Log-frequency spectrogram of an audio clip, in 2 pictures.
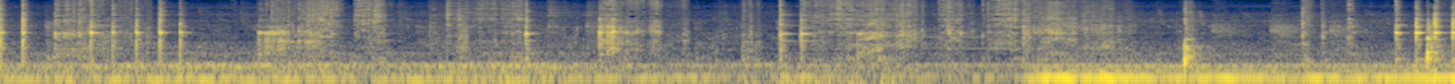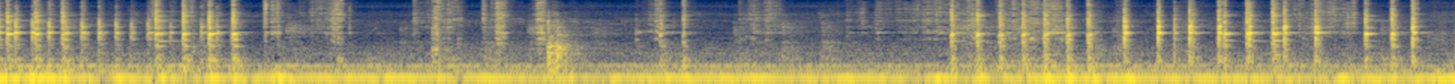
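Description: Quick runs of metal clinking and scraping, as of a steel hand tool tapping and scraping on hard building material, over a steady low hum that gets louder about eight seconds in.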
